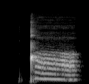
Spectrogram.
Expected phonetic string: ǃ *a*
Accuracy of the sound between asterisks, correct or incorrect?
correct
